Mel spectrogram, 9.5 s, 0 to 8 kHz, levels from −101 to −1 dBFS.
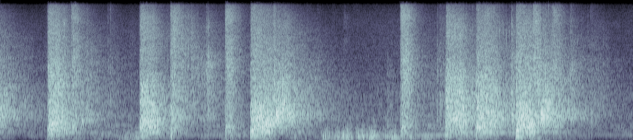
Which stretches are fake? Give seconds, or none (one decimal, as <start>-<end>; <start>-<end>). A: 0.0-4.5; 8.7-9.5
